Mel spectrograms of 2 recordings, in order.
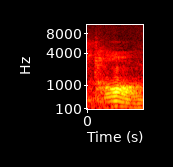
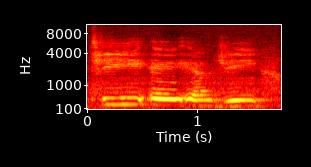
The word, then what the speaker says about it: Tang: This is Tong. It's spelled T-A-N-G with the accent. Remember, Tang is a breakfast drink. Tong, hands.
